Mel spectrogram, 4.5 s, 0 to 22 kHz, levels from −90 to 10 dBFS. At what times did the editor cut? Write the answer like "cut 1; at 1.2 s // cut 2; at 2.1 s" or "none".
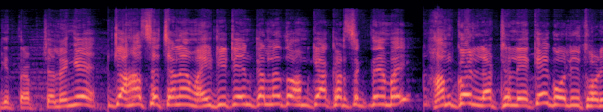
cut 1; at 0.8 s // cut 2; at 3.1 s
